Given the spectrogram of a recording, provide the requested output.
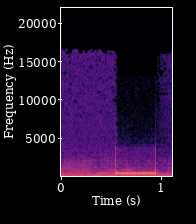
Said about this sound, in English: you'll have to answer your phone within 5 rings. 1 ring. 2 rings.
